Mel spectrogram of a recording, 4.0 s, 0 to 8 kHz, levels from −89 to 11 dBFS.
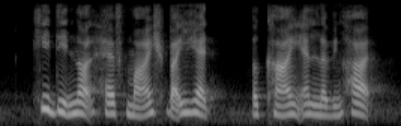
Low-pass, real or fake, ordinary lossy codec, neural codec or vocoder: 7.2 kHz; fake; none; codec, 16 kHz, 2 kbps, FunCodec, trained on LibriTTS, 25 frames a second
